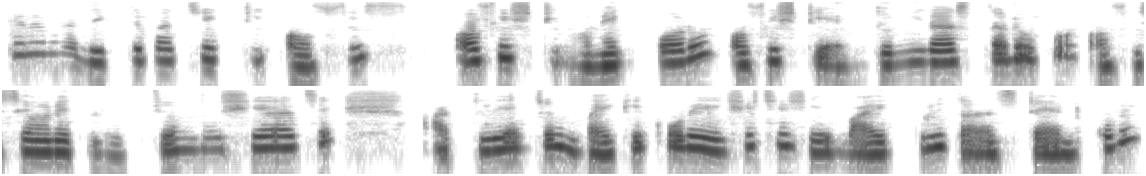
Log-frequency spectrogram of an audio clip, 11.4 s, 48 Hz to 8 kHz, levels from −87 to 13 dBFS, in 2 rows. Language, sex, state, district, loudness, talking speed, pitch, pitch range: Bengali, female, West Bengal, Jalpaiguri, -25 LUFS, 180 wpm, 205 Hz, 175-240 Hz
